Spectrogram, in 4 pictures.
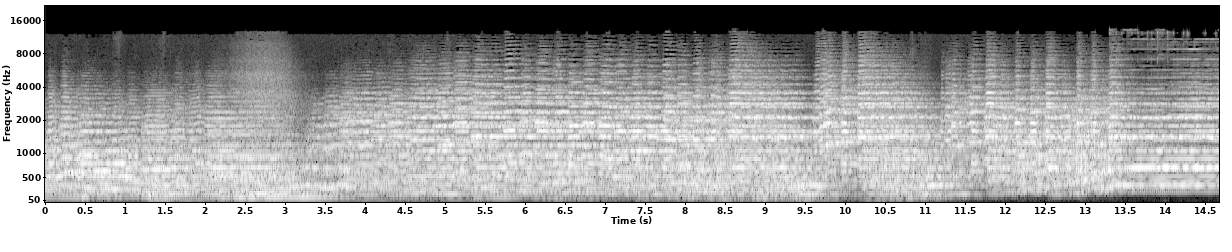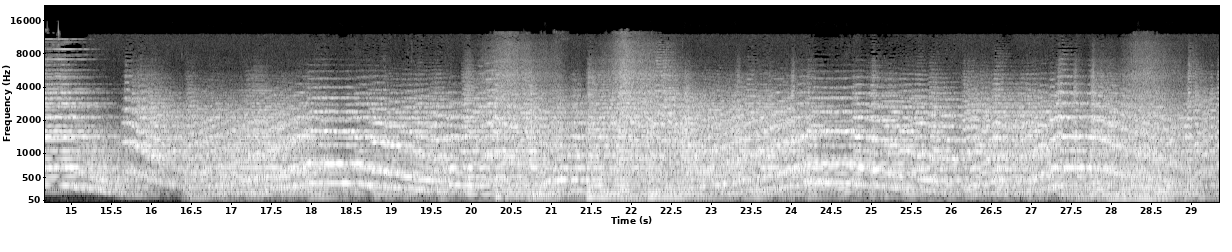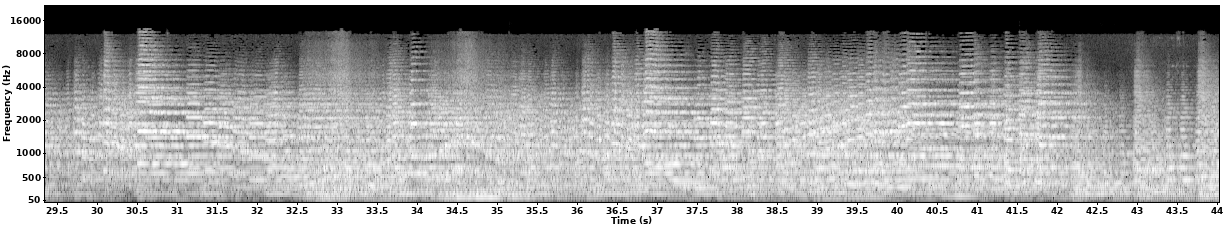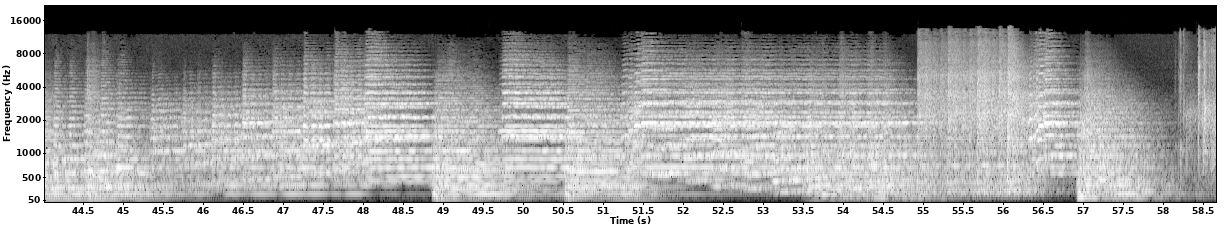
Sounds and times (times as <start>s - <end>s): Trumpet: 0.0s - 58.6s.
